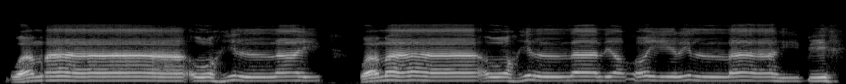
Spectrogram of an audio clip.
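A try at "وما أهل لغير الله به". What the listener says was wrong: Jadi ketika kita baca lam bertasdid, jangan sampai putus ya. Jangan uhil la. Tapi wa ma uhilla li ghairillahi bih. Wa ma uhilla. Jadi yang harus kita waspadai baca lam jangan Lam itu dialirkan tapi kadar alirannya itu sedikit karena dia punya sifat bainiyah, pertengahan antara syiddah dan rokhawah.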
